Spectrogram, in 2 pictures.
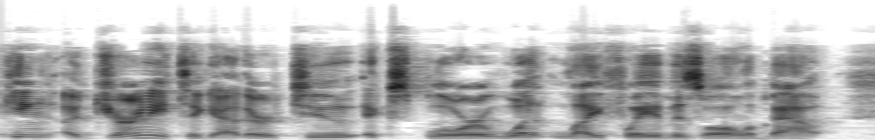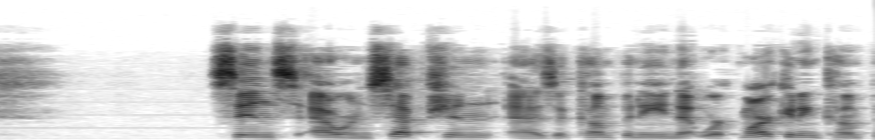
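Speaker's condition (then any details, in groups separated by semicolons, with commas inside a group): No condition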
